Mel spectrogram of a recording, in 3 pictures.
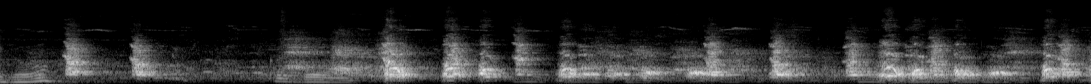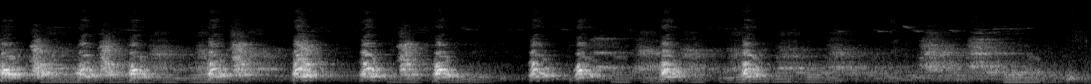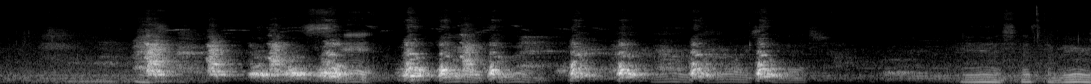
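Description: Shelter dogs barking over and over, a rapid run of short barks that keeps going with a brief dip about halfway and a quieter stretch past two-thirds through.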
